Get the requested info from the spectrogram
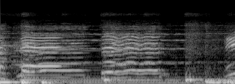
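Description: A romantic song: a singing voice holding long notes with vibrato over instrumental accompaniment with steady bass notes, with a short break between phrases.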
